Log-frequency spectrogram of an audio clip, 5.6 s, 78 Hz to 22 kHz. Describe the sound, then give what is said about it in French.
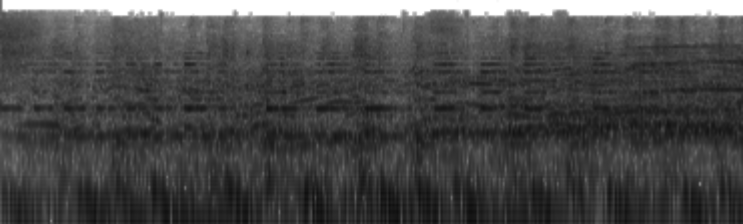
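A crowd of about 12,000 people on Place du Capitole in Toulouse, France, cheers and shouts loudly and without pause in the evening as the Toulouse rugby team bus arrives and the players, led by Didier Lacroix, step off. Many voices blend into a dense roar, with higher-pitched yells and whoops rising above it. “Voilà, ça crie dans la foule.”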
